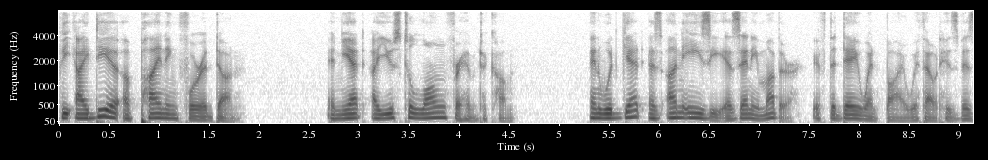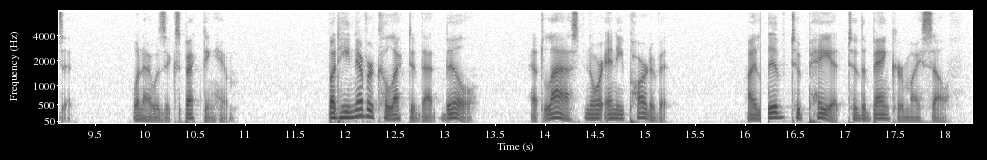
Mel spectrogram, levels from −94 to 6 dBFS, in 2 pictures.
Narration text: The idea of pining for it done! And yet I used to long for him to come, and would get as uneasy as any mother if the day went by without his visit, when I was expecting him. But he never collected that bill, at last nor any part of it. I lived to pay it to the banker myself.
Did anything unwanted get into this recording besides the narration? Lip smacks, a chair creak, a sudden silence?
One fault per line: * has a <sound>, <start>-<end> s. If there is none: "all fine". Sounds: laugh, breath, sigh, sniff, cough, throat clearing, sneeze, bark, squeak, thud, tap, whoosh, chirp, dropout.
* has a dropout, 16.2-16.2 s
